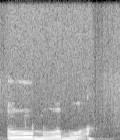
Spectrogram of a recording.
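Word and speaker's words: Oumuamua (ʻOumuamua): It's pronounced Oumuamua.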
